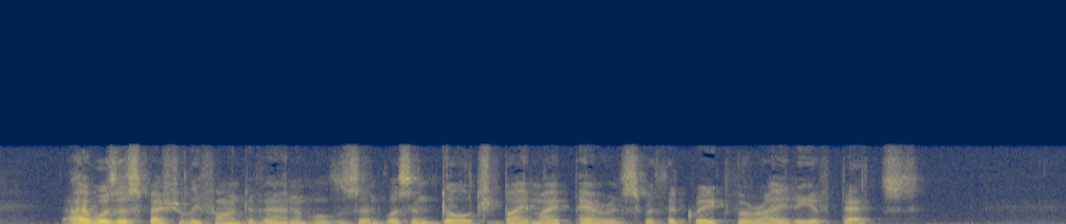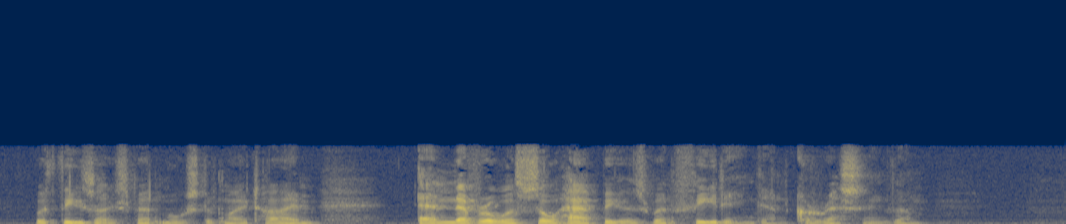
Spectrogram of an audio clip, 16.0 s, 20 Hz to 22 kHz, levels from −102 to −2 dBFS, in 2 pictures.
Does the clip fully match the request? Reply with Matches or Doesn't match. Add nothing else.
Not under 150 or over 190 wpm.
Doesn't match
